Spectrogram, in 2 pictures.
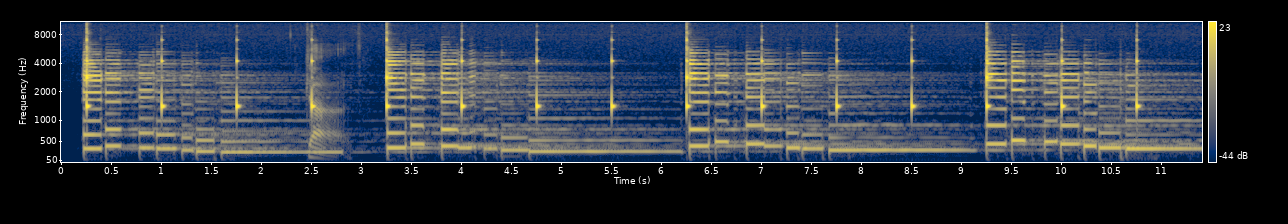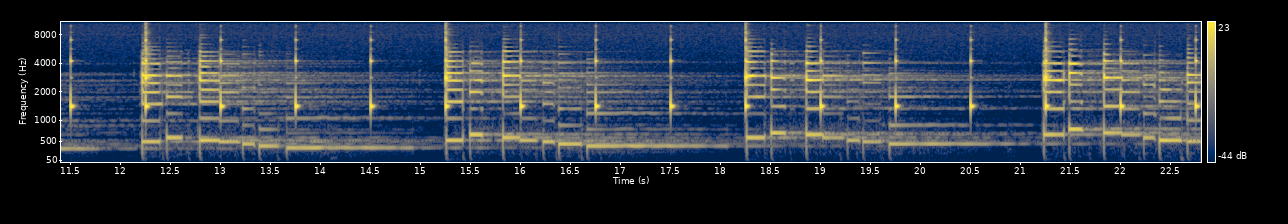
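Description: Electric guitar playing a quick single-note phrase, repeated in a new group about every three seconds with each group sitting a little higher, over a steady metronome click.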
